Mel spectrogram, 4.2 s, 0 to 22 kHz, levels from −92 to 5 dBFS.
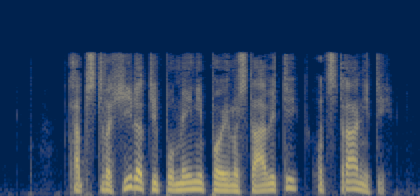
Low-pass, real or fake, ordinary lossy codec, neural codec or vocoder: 7.2 kHz; fake; MP3, 48 kbps; codec, 16 kHz, 1 kbps, FunCodec, trained on Chinese and English, 50 frames a second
